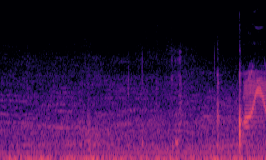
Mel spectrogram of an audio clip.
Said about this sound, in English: before we start, do you want to hit a buzzer for me? Any button you want.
